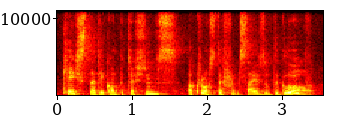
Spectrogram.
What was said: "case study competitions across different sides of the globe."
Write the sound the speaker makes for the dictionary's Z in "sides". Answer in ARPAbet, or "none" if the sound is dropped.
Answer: Z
